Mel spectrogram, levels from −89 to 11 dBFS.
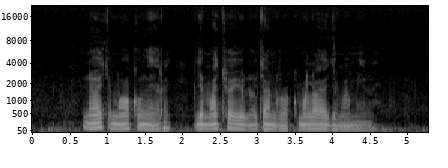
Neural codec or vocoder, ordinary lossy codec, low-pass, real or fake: none; none; none; real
